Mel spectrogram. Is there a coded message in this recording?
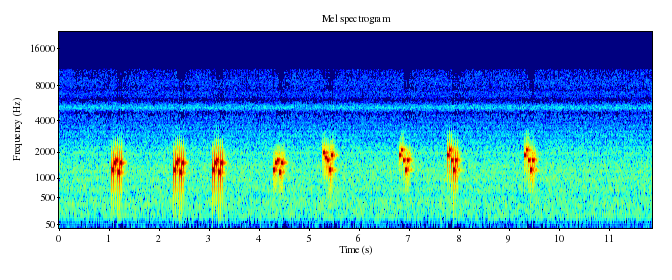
Yes: five-tone selective call (EEA) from 1.1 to 9.5 s, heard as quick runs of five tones, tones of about 40 ms. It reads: 36726 36726 36726 36726 08739 99737 99737 99737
